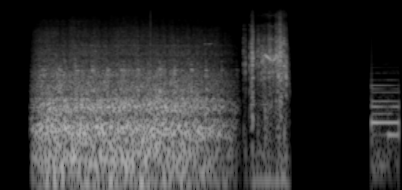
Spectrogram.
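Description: About two seconds of loud, even noise that stops abruptly, then a second short burst of noise and silence. Near the end, gentle background music with sustained notes begins.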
